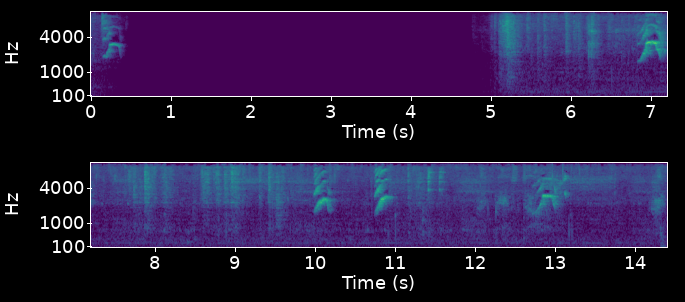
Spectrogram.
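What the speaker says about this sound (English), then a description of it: "I just want to put together a little video of me and my birds and Leanne all playing at the dining room ta" Pet cockatiels and parakeets at a dining room table give several short, bright chirps and tweets over a low room background, after a few seconds of silence.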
